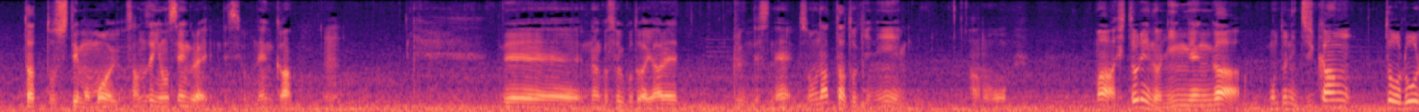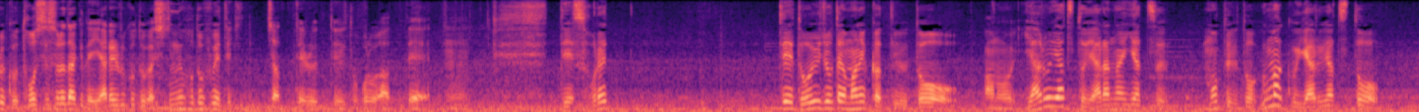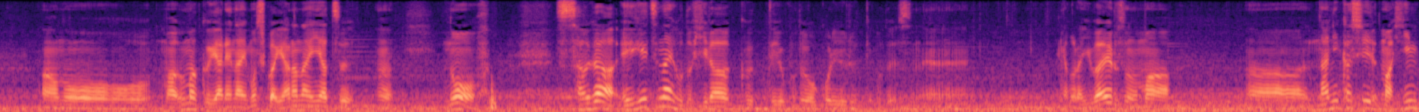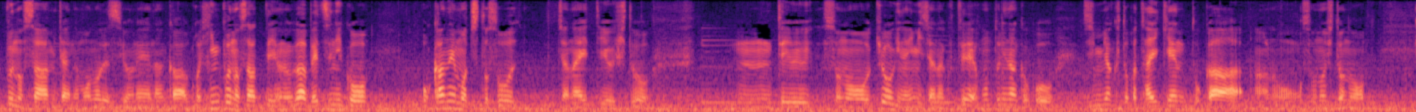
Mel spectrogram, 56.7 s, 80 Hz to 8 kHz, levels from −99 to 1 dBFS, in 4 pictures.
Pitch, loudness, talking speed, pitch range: 115 Hz, -22 LUFS, 325 characters per minute, 95-140 Hz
